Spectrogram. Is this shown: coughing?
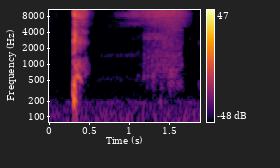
yes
